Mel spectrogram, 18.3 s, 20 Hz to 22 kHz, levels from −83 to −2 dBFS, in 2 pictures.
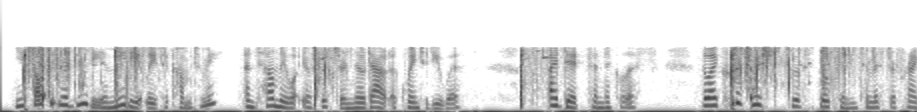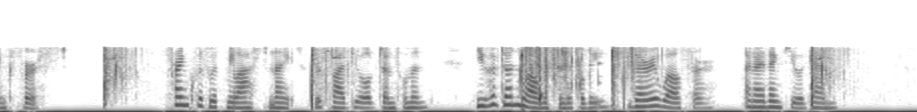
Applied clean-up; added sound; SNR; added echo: none; Shatter; 14 dB; none.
